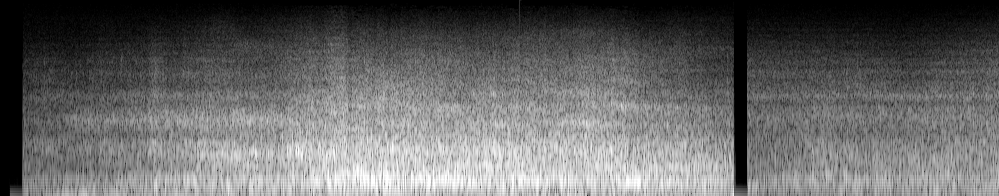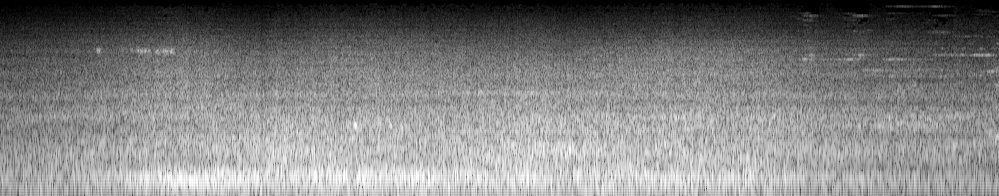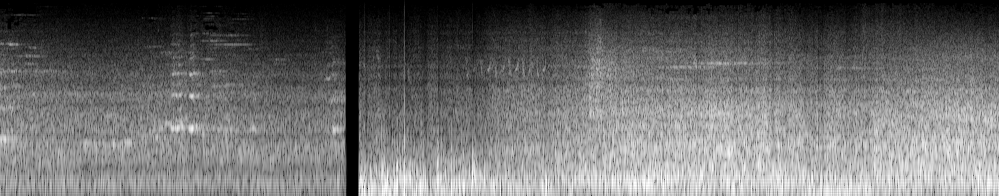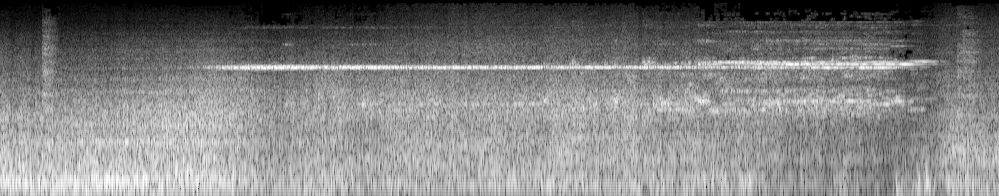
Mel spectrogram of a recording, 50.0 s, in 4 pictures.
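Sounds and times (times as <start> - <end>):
diesel trains passing: 0.3 - 49.9
high wheel squeaks: 40.0 - 49.6.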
